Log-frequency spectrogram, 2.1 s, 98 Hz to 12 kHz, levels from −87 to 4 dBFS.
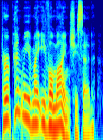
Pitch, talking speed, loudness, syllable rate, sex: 165 Hz, 260 wpm, -16 LUFS, 5.9 syllables/s, male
